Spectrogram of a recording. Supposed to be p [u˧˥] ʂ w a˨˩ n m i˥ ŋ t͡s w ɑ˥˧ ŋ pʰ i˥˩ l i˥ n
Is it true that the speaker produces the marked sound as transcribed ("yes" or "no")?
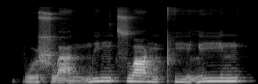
yes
